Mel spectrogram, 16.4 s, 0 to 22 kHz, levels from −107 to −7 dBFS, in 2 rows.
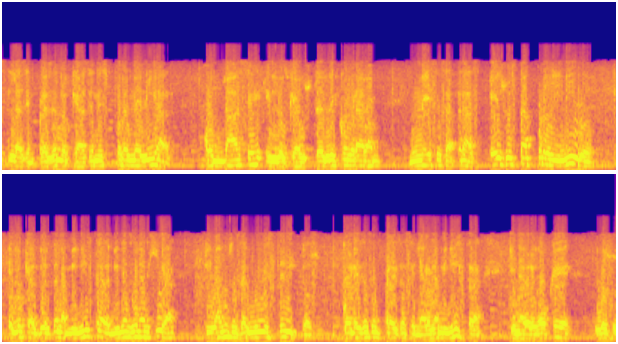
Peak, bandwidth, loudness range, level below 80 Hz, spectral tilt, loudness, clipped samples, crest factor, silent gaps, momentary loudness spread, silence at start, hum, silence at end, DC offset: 0 dBFS; 8 kHz; 1 LU; -30 dBFS; -7 dB/octave; -6 LUFS; 10%; 6 dB; none; 6 LU; 0 s; none; 0 s; 2%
